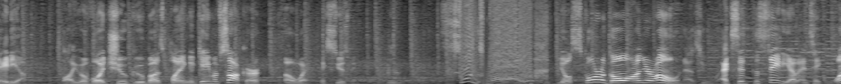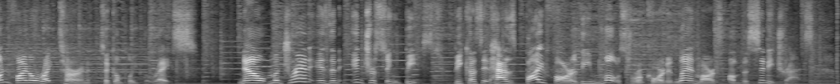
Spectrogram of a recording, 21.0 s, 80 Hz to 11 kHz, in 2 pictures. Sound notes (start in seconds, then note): 4.9 clears throat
